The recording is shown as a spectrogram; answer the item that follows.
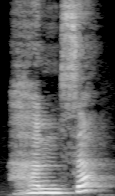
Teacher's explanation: हरूफे हल्की यानी हलक से अदा होने वाले हरूफ, हमज़ा, ये हलक के सबसे निचले हिस्से से अदा होता है। हमज़ा यानी सीने से।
